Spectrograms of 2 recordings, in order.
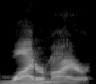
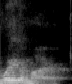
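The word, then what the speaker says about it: Wydermyer: texas a m jalen weidermeyer and please tell me if i said his name wrong but yeah that's how i pronounce it okay straightforward oh wait i think it's more like waiter meyer but um i'm just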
